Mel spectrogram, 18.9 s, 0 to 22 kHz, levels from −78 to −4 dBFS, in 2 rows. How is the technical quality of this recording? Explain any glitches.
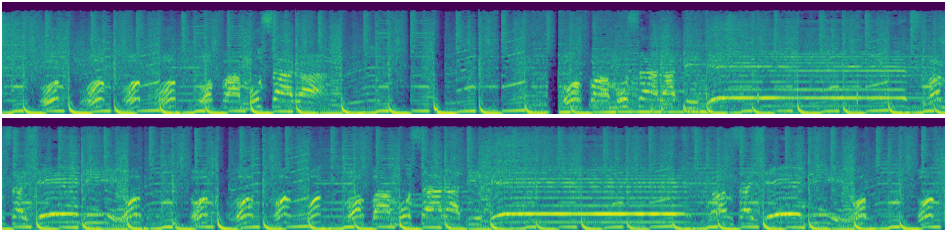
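The recording has packet-loss glitches in two places; nothing else can be judged here.

Short concealed packet loss at 3.78–3.85 s, 3.82 s and 4.34–4.36 s: about 10 ms of audio arrived too late each time, so the receiver extended the preceding sound to cover the hole and crossfaded back. Each instance is a brief smear or wobble.

Scattered short gaps between 10.83 and 11.56 s: about five separate packets went missing, none longer than about 20 ms. Each hole was patched by continuing the prior sound, so this stretch has several small hiccups and ticks.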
